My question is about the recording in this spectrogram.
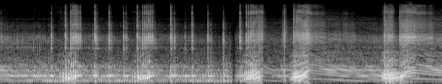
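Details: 1992 Suzuki RM125 two-stroke dirt bike, started back up after carburetor install on a 5-month build, close-up; crisp ring-ding idle with clean free-revving blips, no clatter or bogging, healthy. Owner cannot find neutral, so kept idle brief.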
